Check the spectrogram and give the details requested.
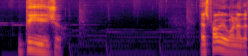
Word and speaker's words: Bijou: Beijao. Bijou.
